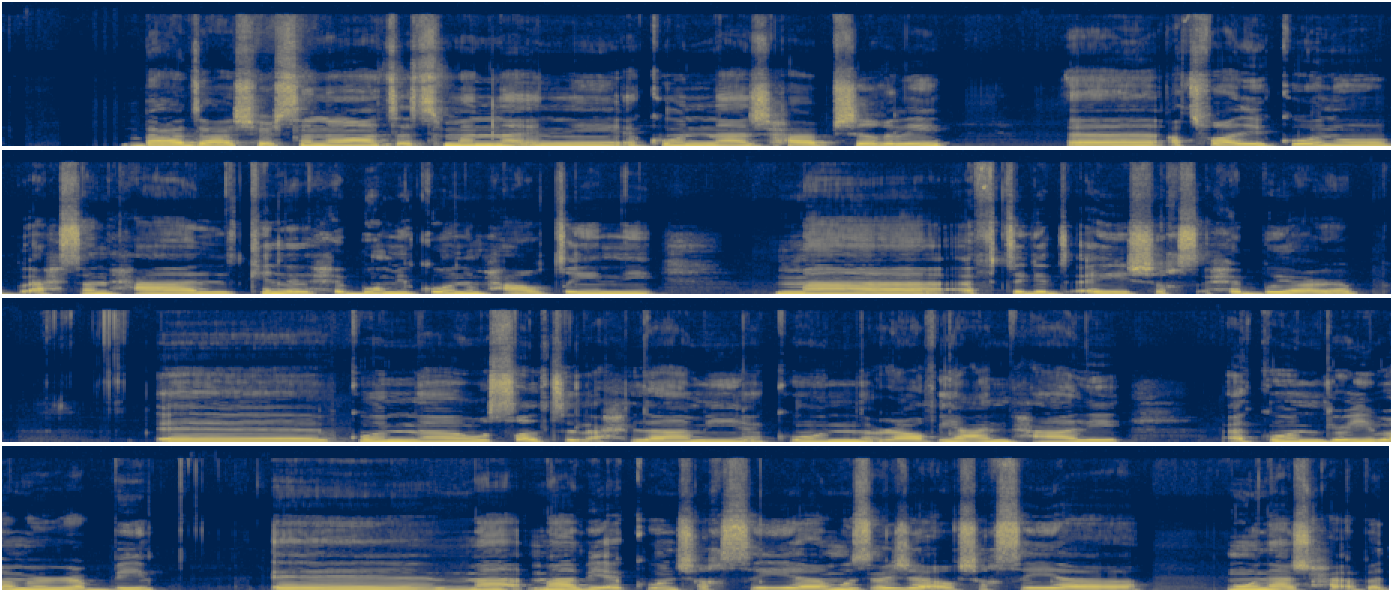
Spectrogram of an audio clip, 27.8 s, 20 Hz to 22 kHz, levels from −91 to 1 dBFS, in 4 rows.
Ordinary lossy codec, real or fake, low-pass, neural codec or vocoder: none; real; none; none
